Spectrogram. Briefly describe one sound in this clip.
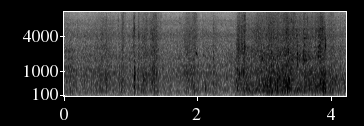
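Canvas fabric rustles as a backpack is rummaged through.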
